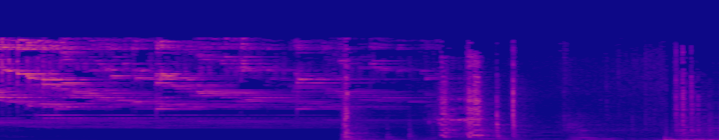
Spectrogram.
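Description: A thin high buzzing gives way to a door thudding shut, followed by several sharp wooden and metallic knocks as a bolt is slid and rattled into place, ending on a heavier clunk.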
